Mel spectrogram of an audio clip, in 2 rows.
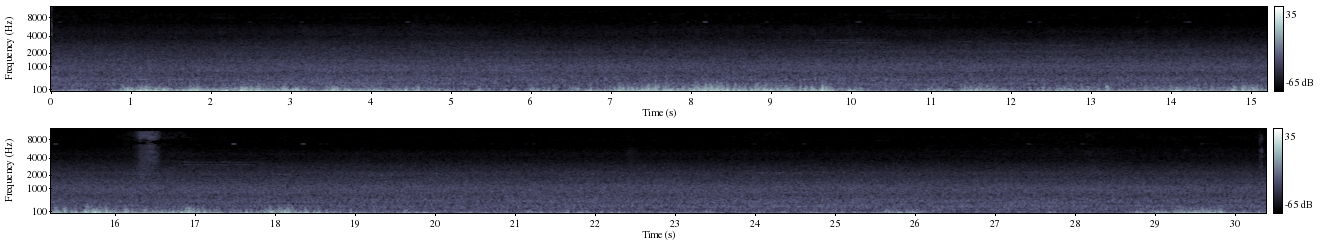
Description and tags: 14-09-16 Estacion Juan B. Justo Norte
Field recording of a train station in Buenos Aires, Argentina.
cars, city, field-recording, street, train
